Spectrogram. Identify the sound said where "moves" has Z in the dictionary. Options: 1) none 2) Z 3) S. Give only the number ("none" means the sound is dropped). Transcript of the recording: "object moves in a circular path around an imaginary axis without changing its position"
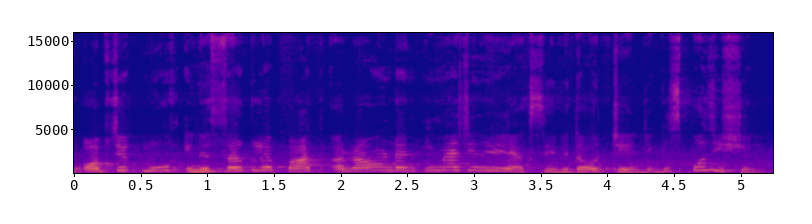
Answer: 1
